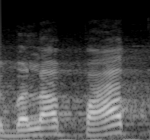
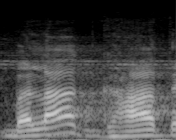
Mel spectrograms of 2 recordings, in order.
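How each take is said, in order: First: बलापात read as printed, with a plain p sound; reading out the misprint बलापात as a wrong form; बलापात said with p in the middle; misprinted word read out. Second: बलाघात said slowly with a clear aspirated gh; correcting it to बलाघात, gh sound stressed; बलाघात as बला-घात, voiced aspirated gh; correct pronunciation. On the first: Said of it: "misprint हुआ है". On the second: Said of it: "ये बलाघात है". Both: Shown as a demonstration.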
